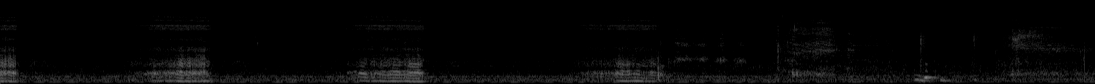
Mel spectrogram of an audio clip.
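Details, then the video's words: Sleeping on the cool floor, English bulldog puppy Wingo gives rhythmic wheezy snores, one every two seconds or so, each a rough drawn-out rumble. Near the end come a few softer snuffles and small clicks. "Wingo the Puppy Snoring"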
